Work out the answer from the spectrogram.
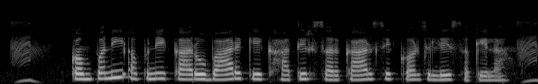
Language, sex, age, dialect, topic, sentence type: Bhojpuri, female, 18-24, Western, banking, statement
